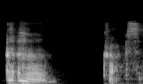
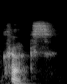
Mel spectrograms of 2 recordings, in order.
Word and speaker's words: crux: that word before um and krux is the correct pronunciation so everybody repeat that after me Crux Crux CR and the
